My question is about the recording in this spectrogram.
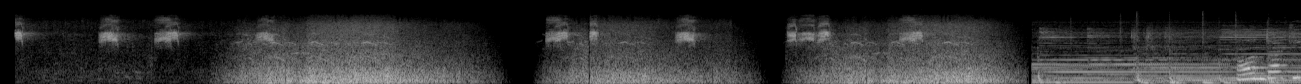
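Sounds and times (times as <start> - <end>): surf washing in: 2.1 - 10.3.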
